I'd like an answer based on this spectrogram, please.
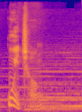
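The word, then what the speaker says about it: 鬼城: 다녀가기만 해도 장수한다는 전설을 가진 중국 발음으로 꾸이청, 한자로 보면 귀신 귀자에 도시 성자를 쓰는 그야말로 귀신들의 성, 귀성입니다.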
